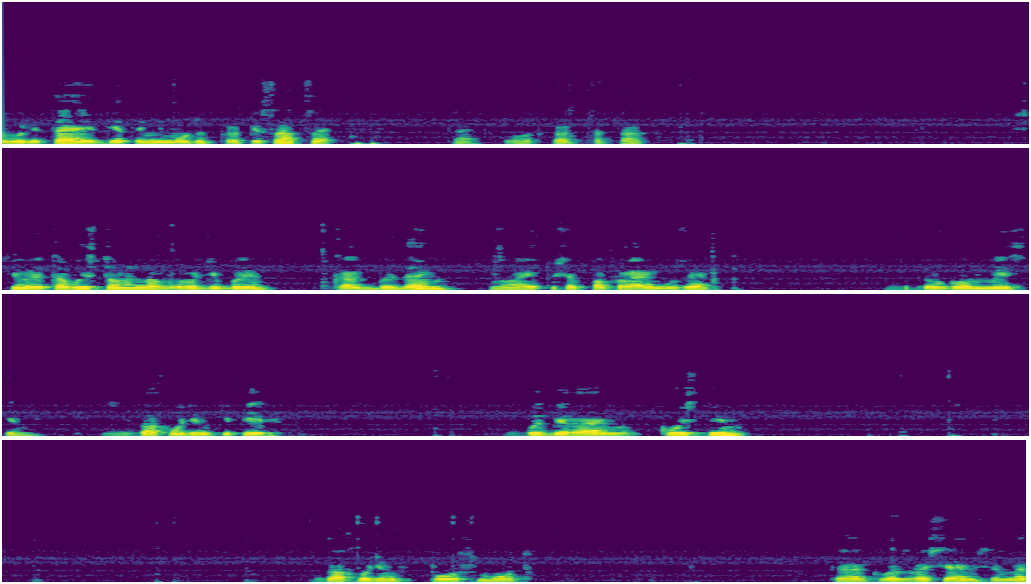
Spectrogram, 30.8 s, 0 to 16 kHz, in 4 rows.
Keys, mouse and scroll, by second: 2.6 r, 4.2 click, 5.1-7.8 middle drag, 8.9-10.1 middle drag, 13.0 KP_1, 18.5 click, 22.0 click, 22.9 middle click, 25.6-26.6 drag, 29.8-30.7 drag.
